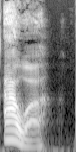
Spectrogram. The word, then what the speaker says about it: hour: With hour, we use an because the H is silent. But with half, we use a because the H is not silent.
